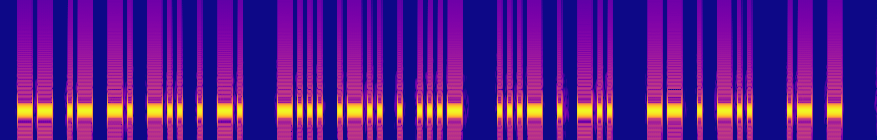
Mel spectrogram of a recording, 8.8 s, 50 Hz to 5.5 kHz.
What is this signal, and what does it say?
Morse code, heard as a keyed tone, about 24 wpm, 600 Hz. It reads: MANDEN BLEV VED MED AT
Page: Ferie 24 wpm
